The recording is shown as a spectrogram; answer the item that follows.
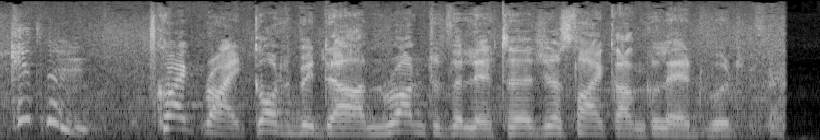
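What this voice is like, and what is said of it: Put-on upper-class English accent. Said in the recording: “you're putting on a bad English ... That's English ... impersonating the woman”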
